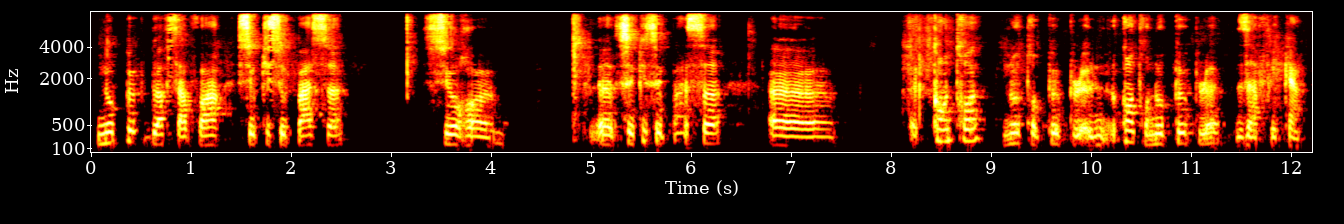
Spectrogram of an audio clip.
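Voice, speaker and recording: Woman activist to camera: husky, slow, halting, insistent repetition. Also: low voice, darkish tone, dull audio. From Congo. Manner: emphatic, repetitive, halting with many fillers. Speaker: political activist vlogger. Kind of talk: impassioned address to camera. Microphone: speaking to own camera.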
